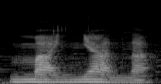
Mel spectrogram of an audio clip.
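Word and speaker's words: mañana: tô te dizendo porque a pronúncia dessas letras as todas Tem que ser aberta Então a gente vai dizer manhana Tá bom pode parecer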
